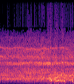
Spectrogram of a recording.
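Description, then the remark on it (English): A crowd roars with cheers and scattered whoops in a dense, steady wash of noise that holds loud for the whole moment and swells slightly toward the end. “The crowd loves it.”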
